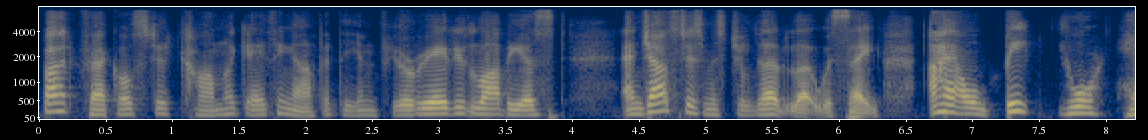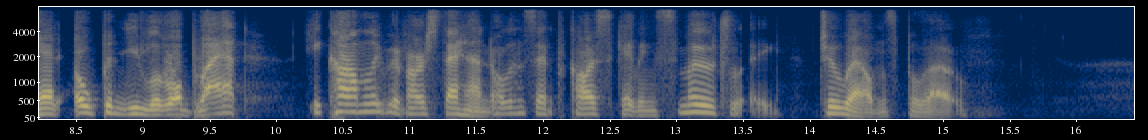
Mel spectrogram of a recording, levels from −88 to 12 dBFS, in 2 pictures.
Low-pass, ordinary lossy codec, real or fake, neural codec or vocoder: 7.2 kHz; MP3, 48 kbps; fake; codec, 16 kHz, 0.8 kbps, ZipCodec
